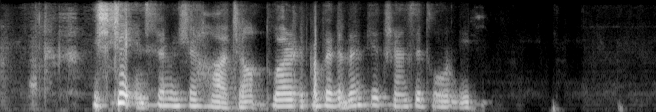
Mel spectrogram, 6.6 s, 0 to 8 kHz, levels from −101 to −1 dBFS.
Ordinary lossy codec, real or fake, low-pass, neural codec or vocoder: Opus, 32 kbps; fake; 7.2 kHz; codec, 16 kHz in and 24 kHz out, 0.6 kbps, FireRedTTS-2 codec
